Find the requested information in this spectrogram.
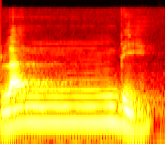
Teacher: disebut syafawi karena makhrajnya huruf mim dan ba itu di dua bibir gitu ya, dirapatkan bibirnya. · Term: Ikhfa syafawi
